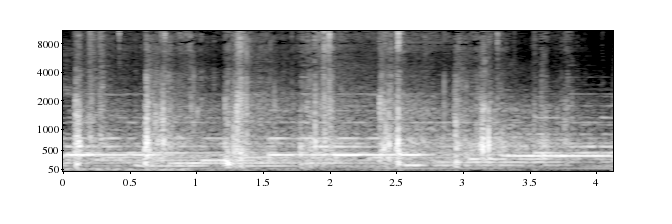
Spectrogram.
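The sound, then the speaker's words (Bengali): Footsteps walking on a moonlit hillside, a steady series of evenly paced soft steps, moderately quiet, with no voices. “অনিচ্ছুক মিতুলের হাত ধরে সুগন্ধের উৎস সন্ধানে হাঁটা লাগাল তিতাস”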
